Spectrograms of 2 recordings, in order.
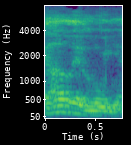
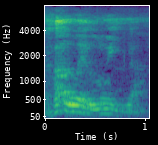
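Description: First: It ends in a plain Portuguese 'ia' sound. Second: It ends in a clearly marked 'Yah' sound. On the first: The speaker calls it wrong. "Porque não é aleluia" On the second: The speaker calls it right. "é aleluia. Louvai Yah"

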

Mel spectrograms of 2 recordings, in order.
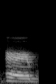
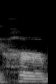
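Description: First: The word starts with a vowel, no H sound. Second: The word starts with a clear H sound. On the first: This is the American way of saying it. "You say herb" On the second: This is the British way of saying it. "we say herb because there's an effing H in it"

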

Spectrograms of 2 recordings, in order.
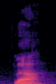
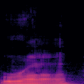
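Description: First: The first consonant is an L-like flap. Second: The first consonant is an English R sound. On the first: The speaker calls it right. "the correct Japanese pronunciation would be something like la" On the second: The speaker calls it wrong. "if you're an English speaker trying to pronounce it and reading it, you'll go ra"

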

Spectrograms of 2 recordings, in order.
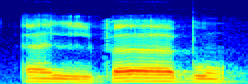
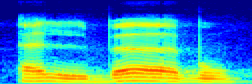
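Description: Both takes have the same delivery.

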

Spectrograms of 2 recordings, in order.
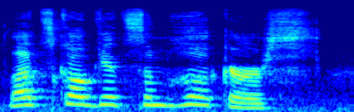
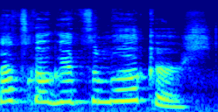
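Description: First: It is said in the speaker's normal voice. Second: It is said in a put-on white-girl voice.

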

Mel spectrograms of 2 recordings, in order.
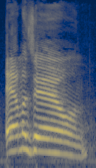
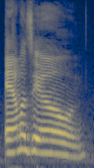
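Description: Both takes have the same delivery.

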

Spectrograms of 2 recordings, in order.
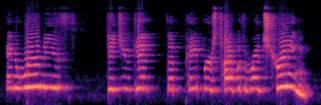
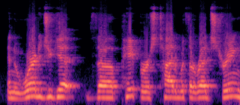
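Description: First: The voice is high and shrill. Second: The voice is at a normal pitch.

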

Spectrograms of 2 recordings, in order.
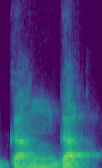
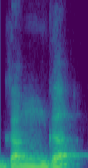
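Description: The two takes are said the same way.

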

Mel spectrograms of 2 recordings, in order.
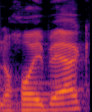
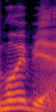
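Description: First: The name is given a German pronunciation. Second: The name is given an English pronunciation. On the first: "the German commentators used to always call him Hoiberg in German" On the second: "the English commentators call him Hoiberg"

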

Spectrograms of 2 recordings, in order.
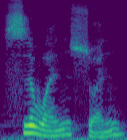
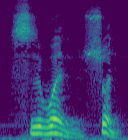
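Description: First: The pitch rises from mid to high. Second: The pitch falls sharply from high. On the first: "二声" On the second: "四声"

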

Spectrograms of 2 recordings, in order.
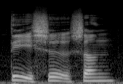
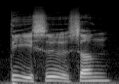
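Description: The two takes are said the same way.

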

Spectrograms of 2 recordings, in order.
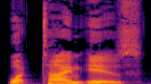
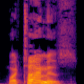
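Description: First: The word 'is' is said as a full syllable. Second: The word 'is' shrinks to an s sound.

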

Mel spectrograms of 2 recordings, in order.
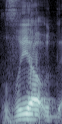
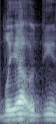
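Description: First: The first consonant is a colloquial dh-like sound. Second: The first consonant is the emphatic d-like sound. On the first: The speaker calls it wrong. "يعني شبه الضاء العامية تبعنا" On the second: The speaker calls it right. "بدل ضياء الدين"

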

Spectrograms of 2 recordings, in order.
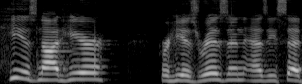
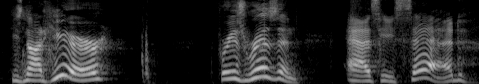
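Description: First: The line is read in a plain, neutral tone. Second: The line is said in an irritated, annoyed tone.

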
